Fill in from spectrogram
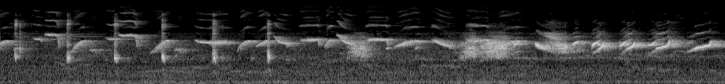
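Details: Chinese hwamei singing during training with playback of its own song, which it eagerly duels against: rapid varied whistled phrases and sharp chips around the upper register, delivered in quick succession with shifting pitch.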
